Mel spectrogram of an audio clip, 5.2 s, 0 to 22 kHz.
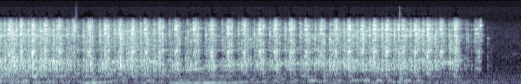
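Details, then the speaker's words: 1970s Japanese Kenmore 1231 sewing machine after workshop servicing, running a super-wide zigzag on nylon-based material: quick, even needle ticking at about two hundred stitches a minute with a light clean whir, silky smooth and healthy. "this Kenmore after it's been serviced in the workshop is such a smooth a silky smooth running machine very very nice very very very very nice"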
